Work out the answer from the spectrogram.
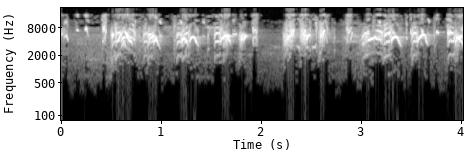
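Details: Sogon lure call used to draw down wild sogon that are hard to attract: phrases of high, twittering, squeaky notes in roughly half-second bursts, with a short lull near two seconds.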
